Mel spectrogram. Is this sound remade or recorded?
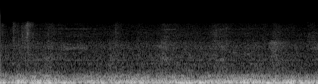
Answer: recorded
